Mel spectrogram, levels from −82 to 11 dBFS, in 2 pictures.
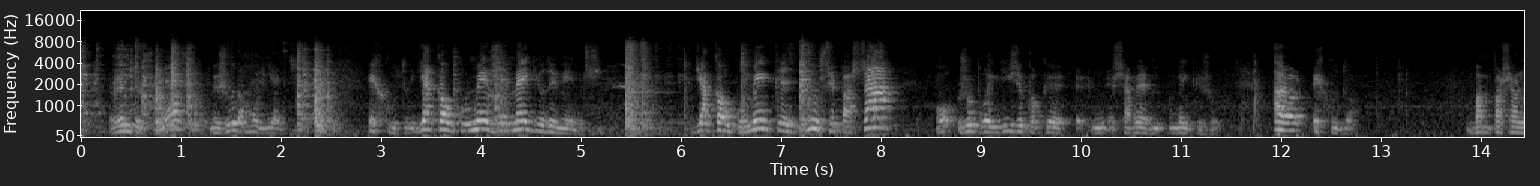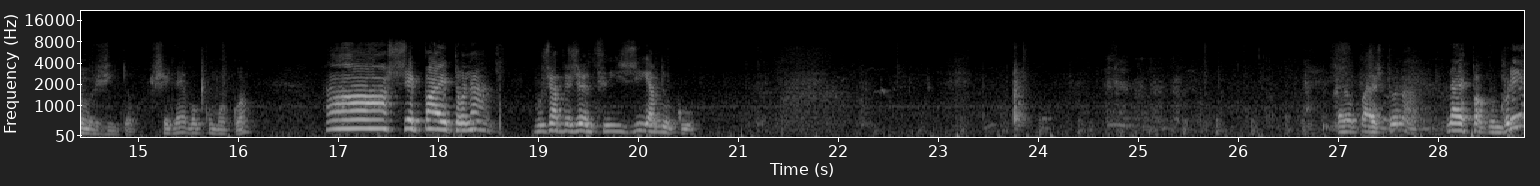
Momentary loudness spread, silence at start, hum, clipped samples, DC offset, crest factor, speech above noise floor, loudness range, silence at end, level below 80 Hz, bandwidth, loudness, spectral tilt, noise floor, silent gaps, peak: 19 LU; 0 s; none; under 0.1%; under 0.1%; 20 dB; 31 dB; 22 LU; 0 s; -58 dBFS; 12.5 kHz; -27 LUFS; -5.5 dB/octave; -57 dBFS; none; -10 dBFS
